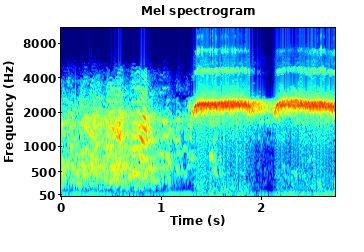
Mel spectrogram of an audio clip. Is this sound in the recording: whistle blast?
yes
